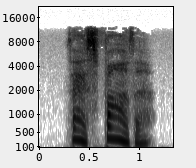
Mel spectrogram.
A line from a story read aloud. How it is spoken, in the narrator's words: exclaimed Ruth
